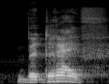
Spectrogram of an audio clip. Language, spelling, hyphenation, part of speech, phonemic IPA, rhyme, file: Dutch, bedrijf, be‧drijf, noun / verb, /bəˈdrɛi̯f/, -ɛi̯f, Nl-bedrijf.ogg
- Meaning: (noun) 1. business, economic activity 2. profession 3. company, firm, corporation 4. act, major unit in a theatre piece; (verb) inflection of bedrijven: first-person singular present indicative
